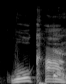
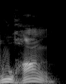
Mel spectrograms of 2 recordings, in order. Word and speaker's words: Wukong: Wukong. Yes. I thought it was Wuhong. Like the K is silent.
